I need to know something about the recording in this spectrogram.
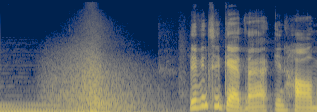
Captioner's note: screen swooshing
